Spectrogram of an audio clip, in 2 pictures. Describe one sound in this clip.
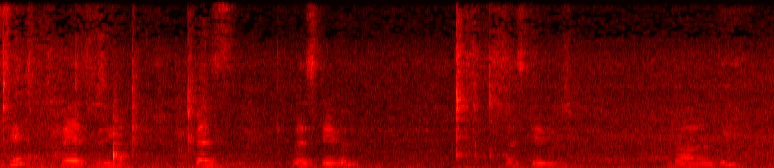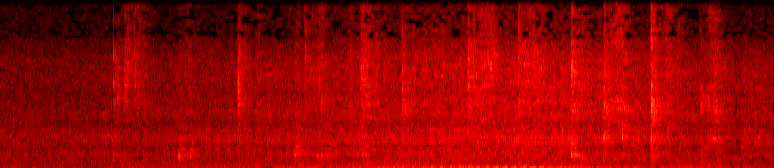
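A metal spoon scrapes and taps against a steel bowl.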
